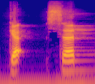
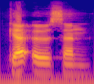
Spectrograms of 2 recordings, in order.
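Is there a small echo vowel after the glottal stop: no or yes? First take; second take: no; yes. First: The glottal stop closes silently with no vowel. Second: The glottal stop is released with a small vowel. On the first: The speaker calls it right. "C'est la fermeture sans faire du son" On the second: The speaker calls it wrong. "Il faut pas faire ka'e, ka'e san. Il faut pas lâcher le son comme ça"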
